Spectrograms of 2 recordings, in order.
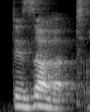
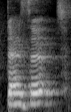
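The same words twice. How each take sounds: First: "desert" as di-ZERT, second syllable loud; stress on second syllable. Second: "desert" as DEZ-ert, weight up front; stress on first syllable. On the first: Teacher repeating the contrast for learners, second syllable of "desert" stressed. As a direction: punch the end of "desert" like dessert. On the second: Teacher repeating the contrast for learners, first syllable of "desert" stressed. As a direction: punch the opening syllable of "desert". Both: Shown as a demonstration. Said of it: "look at the emphasis on the word".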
